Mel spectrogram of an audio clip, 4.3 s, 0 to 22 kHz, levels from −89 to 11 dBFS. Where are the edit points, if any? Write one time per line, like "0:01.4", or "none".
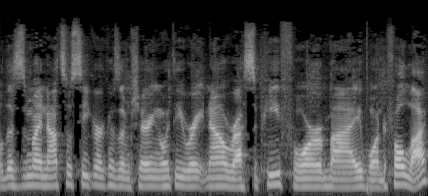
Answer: none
